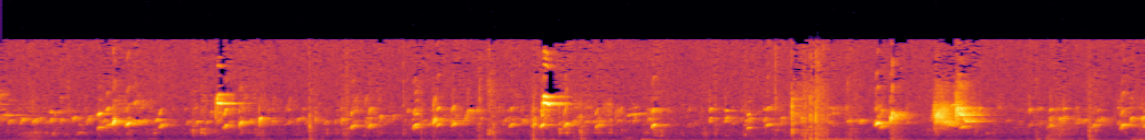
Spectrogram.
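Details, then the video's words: Group twittering of European goldfinches with 'tsts' notes, aimed at making a pet goldfinch sing. Chirps come in loose clusters, with a rough rustling noise near six seconds and a loud buzzy burst at seven. "بتبتة حسون جماعية رهيييبة مع تستسات تجعل حسونك يغرد في دقيقة"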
